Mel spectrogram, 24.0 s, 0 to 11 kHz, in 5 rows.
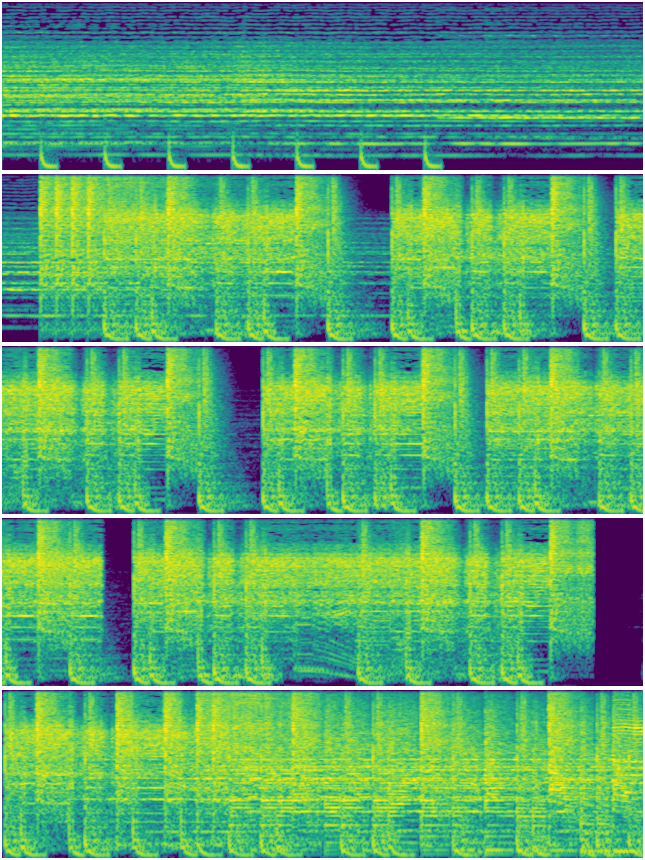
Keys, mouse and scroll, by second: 0.3 click, 1.3 click, 1.9 click, 4.0 click, 4.3 middle click, 4.7 middle click, 5.3 click, 5.8 click, 6.5 click, 8.1 click, 9.7 alt+click, 12.2 click, 12.6 middle click, 13.2 scroll down 1, 14.6 middle click, 15.5 middle click, 16.7 click, 17.5 click, 19.2 click, 20.3 click, 21.9 click, 22.4 click.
